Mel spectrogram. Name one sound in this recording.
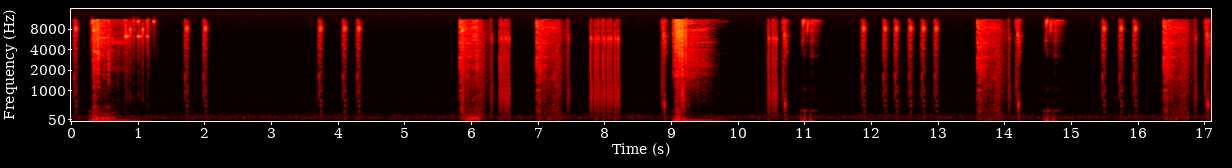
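Short menu clicks and whooshes sound as options change.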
